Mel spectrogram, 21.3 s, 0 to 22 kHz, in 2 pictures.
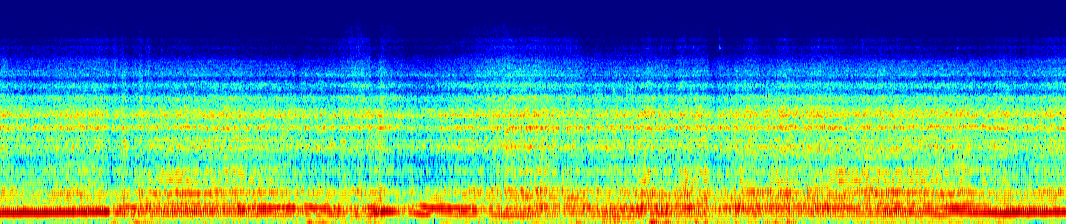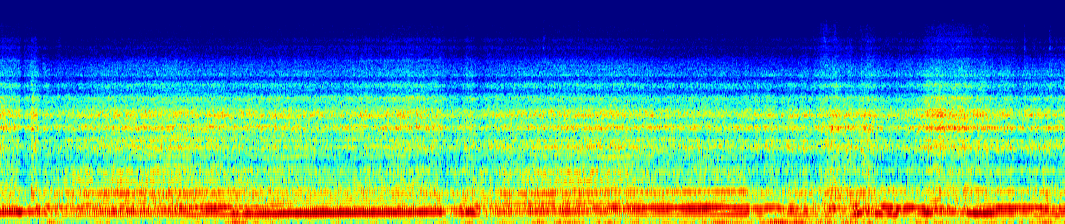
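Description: BMW 2002 racing car's four-cylinder engine heard from inside the stripped cabin at racing speed, its note repeatedly climbing as it revs out and dropping back at gear changes and braking.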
